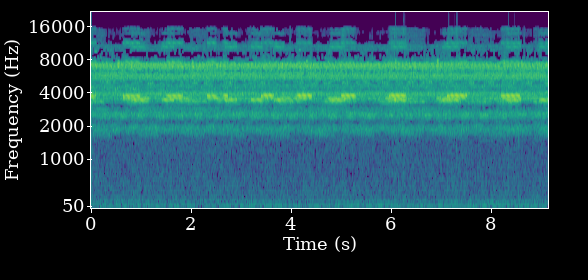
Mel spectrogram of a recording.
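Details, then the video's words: Crickets chirping in a misty field, a bright high-pitched continuous chorus broken by louder pulsed chirps about once a second, with no other sounds. "Tranquil Cricket Sounds In An Misty Field"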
